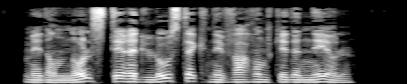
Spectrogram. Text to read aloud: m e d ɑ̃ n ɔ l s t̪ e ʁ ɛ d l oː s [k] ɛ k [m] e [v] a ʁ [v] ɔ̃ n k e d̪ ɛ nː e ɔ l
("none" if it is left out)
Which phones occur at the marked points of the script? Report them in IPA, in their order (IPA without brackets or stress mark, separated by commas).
t, n, v, v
